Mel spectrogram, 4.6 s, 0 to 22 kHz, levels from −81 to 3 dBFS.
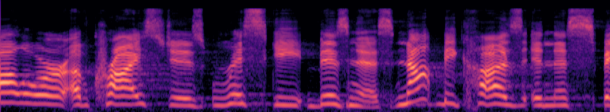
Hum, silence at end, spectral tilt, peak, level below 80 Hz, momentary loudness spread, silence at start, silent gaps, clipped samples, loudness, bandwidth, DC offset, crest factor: none; 0 s; 0.5 dB/octave; -2 dBFS; -78 dBFS; 10 LU; 0 s; none; under 0.1%; -20 LUFS; 16 kHz; under 0.1%; 18 dB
